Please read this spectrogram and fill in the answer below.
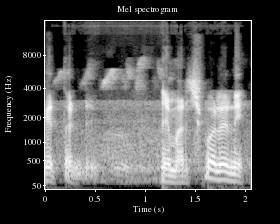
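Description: A man speaking in short phrases, with faint bird chirps in the background.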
